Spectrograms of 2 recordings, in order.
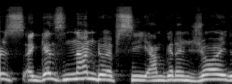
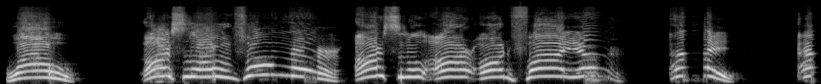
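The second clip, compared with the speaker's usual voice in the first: goal celebration shout; 10 semitones higher, much slower than usual. Real, not acted. Fan erupting as Arsenal score, roaring. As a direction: scream the goal like a stadium.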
